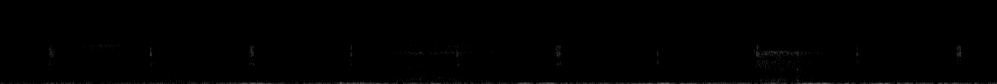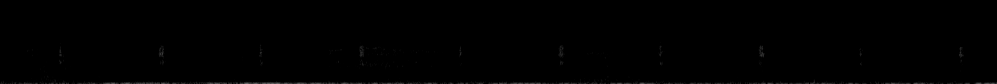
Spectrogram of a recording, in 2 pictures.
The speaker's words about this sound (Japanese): 雨止むまでこうしてよっか。今日は天気晴れだったはずだけどね。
